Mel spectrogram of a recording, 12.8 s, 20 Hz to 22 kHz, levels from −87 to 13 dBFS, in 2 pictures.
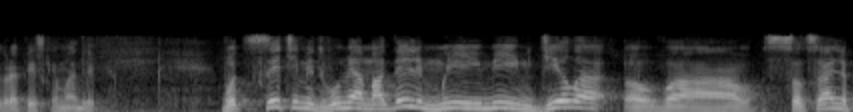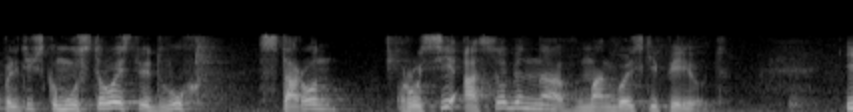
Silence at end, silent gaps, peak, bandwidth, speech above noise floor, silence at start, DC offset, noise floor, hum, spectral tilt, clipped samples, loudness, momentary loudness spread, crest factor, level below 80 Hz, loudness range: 0 s; none; -12 dBFS; 6.2 kHz; 27 dB; 0 s; under 0.1%; -53 dBFS; none; -7.5 dB/octave; under 0.1%; -27 LUFS; 9 LU; 16 dB; -60 dBFS; 4 LU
